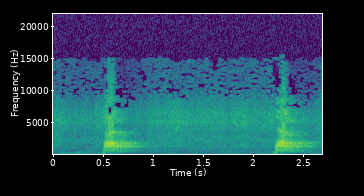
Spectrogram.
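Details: A female Kaninchen Dachshund, born February 2014, gives two sharp, separate barks announcing that the father of the household is coming home. She grows restless and starts barking about 30 minutes before he arrives.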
